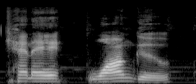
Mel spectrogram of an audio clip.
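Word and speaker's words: Kene Nwangwu: Kene Wongu is the pronunciation.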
